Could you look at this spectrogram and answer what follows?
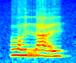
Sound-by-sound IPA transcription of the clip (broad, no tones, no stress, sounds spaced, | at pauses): lˠ ɯ ɪ̯ r a ɪ̯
